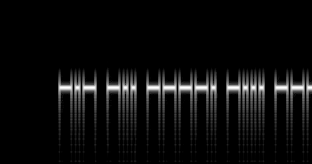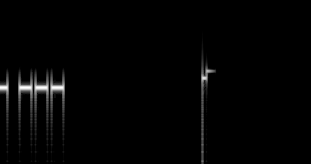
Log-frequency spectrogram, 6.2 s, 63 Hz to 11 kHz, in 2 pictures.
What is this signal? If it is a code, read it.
Morse code, heard as a keyed tone, about 30 wpm, 700 Hz. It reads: KD9BOO
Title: USA Call Signs - 6 Characters - 4x Character Spacing - 30wpm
